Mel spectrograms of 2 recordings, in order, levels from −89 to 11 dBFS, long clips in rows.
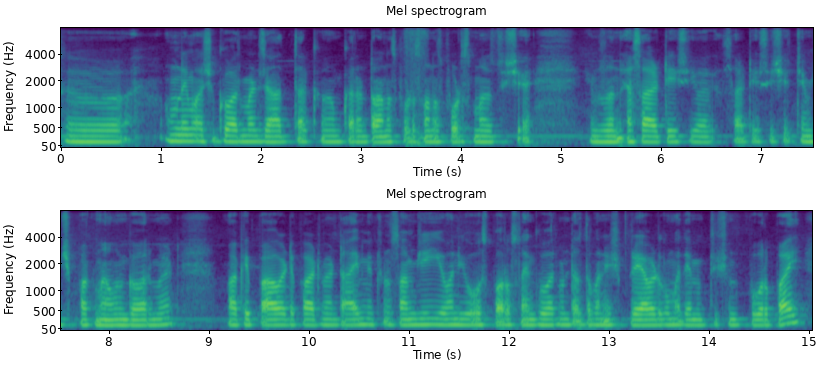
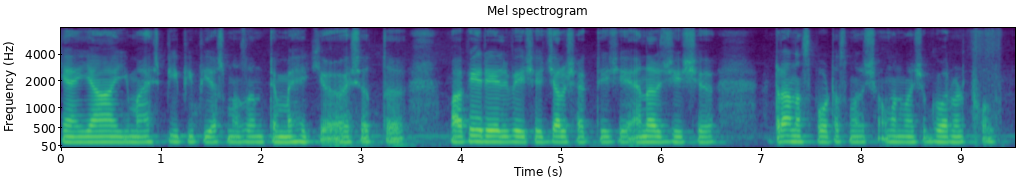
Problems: background sounds at intervals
